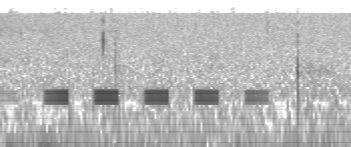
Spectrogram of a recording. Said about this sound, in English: Was that Bill bleeping at us, or is Bill still around?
